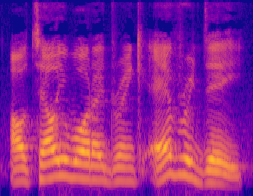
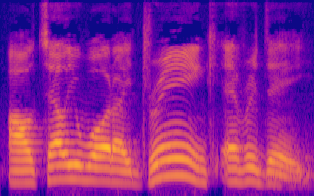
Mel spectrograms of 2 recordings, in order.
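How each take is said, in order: First: The stress falls on the words every day. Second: The stress falls on the word drink. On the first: "Agora no último, every day" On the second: "Agora no drink"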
